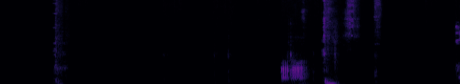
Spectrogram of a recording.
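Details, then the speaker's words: Quiet, low gurgling rumbles in short bursts in a silent room: a presenter's stomach growling during a card-making demonstration. "can hear my stomach growling. I am so sorry."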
